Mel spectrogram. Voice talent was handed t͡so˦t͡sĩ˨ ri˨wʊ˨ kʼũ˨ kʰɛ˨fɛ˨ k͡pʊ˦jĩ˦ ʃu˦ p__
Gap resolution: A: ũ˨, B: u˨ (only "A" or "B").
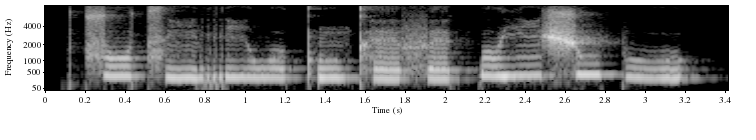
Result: B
